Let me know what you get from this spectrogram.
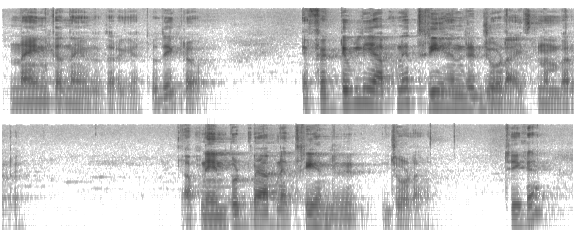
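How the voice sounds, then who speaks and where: An Indian man with a fairly low voice gives an informal tutorial, walking through each step conversationally. He often adds short check-in tags. The recording is noticeably roomy, with echo around his voice. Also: a little mellow. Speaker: coding tutor. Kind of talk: casual tutorial explanation. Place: indoor room, voice-over for screen recording.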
